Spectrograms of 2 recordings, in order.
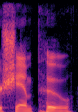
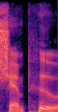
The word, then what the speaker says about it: Champoux: His last name is spelled Champous. Okay, and yeah, thanks. Right, and he's a sweetheart of a guy. No, he's amazing, like a sweetheart of a guy, but it's pronounced shampoo, and I'm just like,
